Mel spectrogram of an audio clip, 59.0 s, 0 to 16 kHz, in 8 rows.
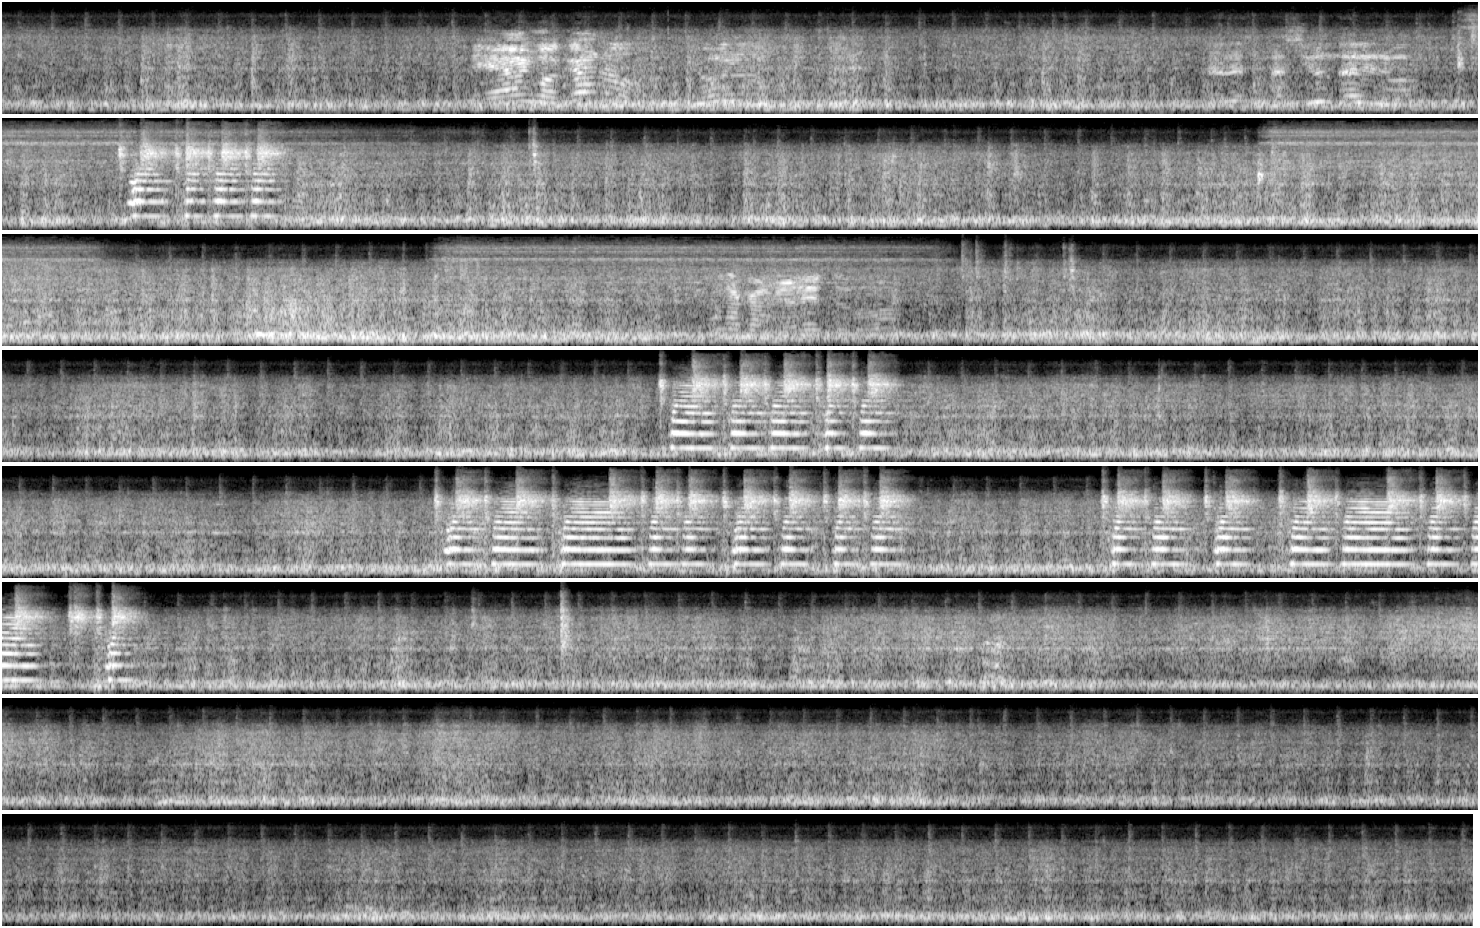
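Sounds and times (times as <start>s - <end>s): train rumbling on track: 0.0s - 59.0s
train horn blasts: 8.0s - 9.0s, 25.4s - 26.7s, 31.7s - 34.2s, 35.0s - 37.6s.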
